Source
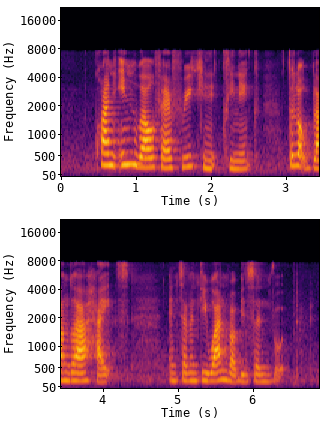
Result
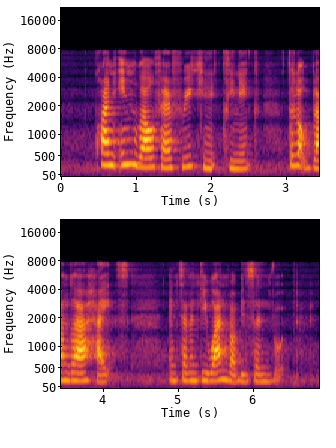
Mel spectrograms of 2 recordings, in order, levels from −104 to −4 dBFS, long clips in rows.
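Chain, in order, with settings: comb 1.1 ms, depth 70%

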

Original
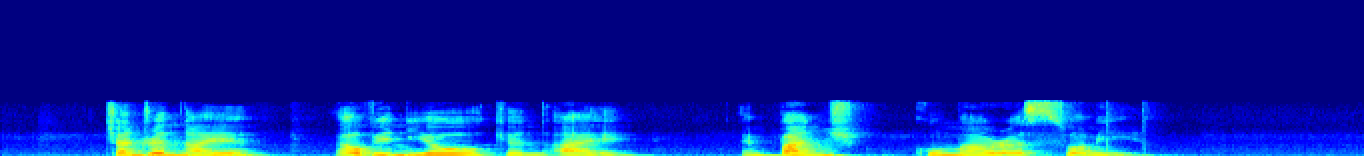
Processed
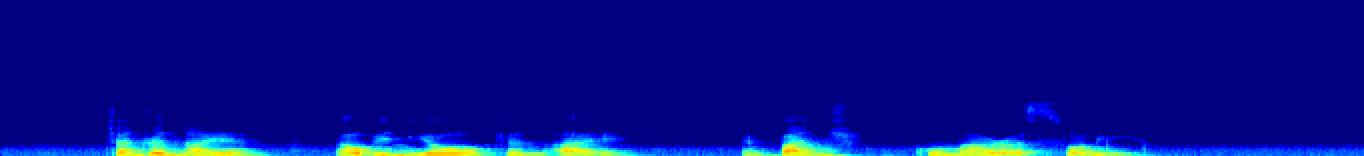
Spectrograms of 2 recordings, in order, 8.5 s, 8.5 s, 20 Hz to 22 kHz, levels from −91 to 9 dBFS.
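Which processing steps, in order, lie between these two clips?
Chebyshev band-pass 300–1000 Hz, order 2

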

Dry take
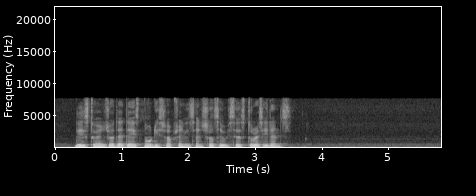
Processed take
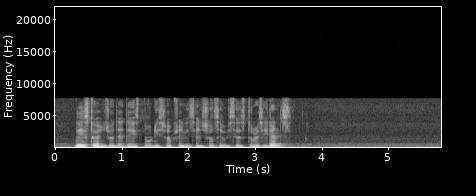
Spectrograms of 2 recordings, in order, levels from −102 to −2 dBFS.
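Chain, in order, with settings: 0.65–3.21 s: FFT filter 160 Hz 0 dB, 230 Hz -25 dB, 2.9 kHz -4 dB; trim +7 dB

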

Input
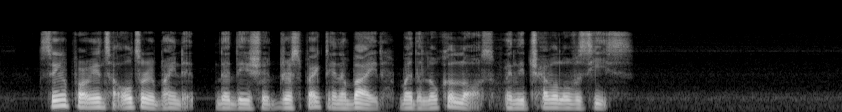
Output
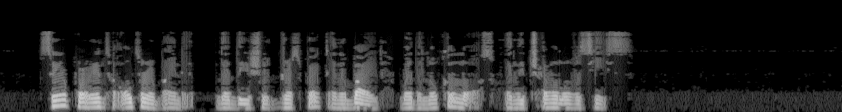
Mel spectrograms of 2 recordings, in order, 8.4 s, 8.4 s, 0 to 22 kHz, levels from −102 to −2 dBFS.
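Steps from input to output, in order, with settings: coarse spectral quantiser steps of 30 dB; low-pass that closes with the level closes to 2.2 kHz, closed at -24 dBFS; trim -1 dB

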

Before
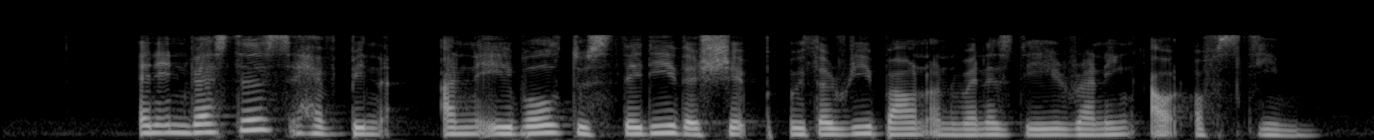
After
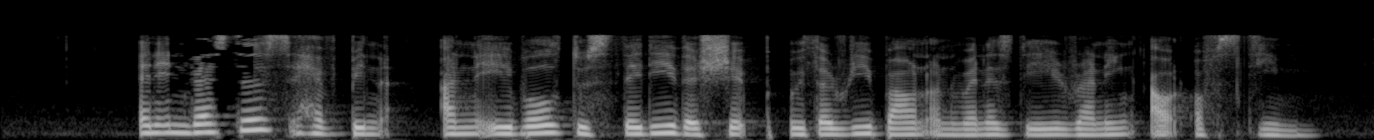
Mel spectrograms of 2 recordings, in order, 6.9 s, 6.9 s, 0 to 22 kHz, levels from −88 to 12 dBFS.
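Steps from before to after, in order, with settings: 0.84–1.27 s: loudest bins only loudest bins 64; trim +6.5 dB

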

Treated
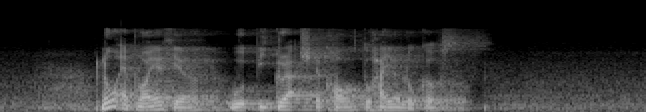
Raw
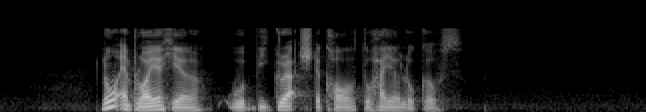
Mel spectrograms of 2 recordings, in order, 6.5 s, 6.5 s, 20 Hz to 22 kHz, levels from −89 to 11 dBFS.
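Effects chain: level-controlled noise filter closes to 1.7 kHz, open at -16.5 dBFS; gated-style reverb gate 370 ms falling, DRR 6 dB; three bands compressed up and down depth 100%; trim -1.5 dB

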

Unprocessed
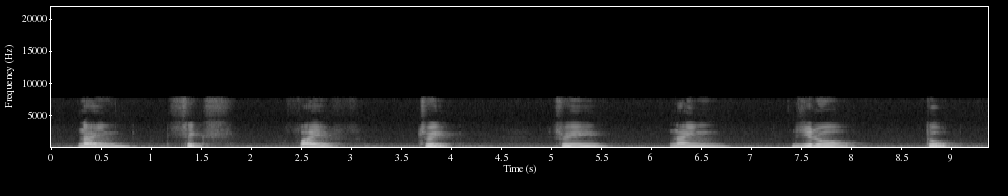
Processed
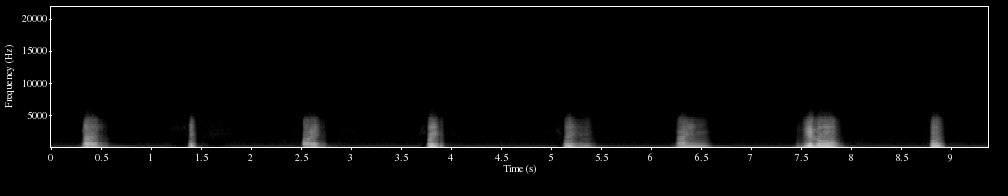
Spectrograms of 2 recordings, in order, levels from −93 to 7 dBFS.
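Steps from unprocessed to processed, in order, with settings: jump at every zero crossing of -25 dBFS; Chebyshev low-pass 4.3 kHz, order 6; bass shelf 140 Hz +10.5 dB; gate -16 dBFS, range -52 dB

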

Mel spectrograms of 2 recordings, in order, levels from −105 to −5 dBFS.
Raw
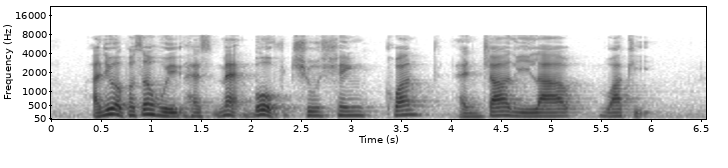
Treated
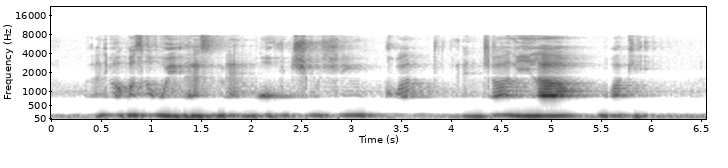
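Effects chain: slow attack 358 ms; static phaser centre 740 Hz, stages 4; on a send: feedback delay 77 ms, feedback 46%, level -13 dB; on the sum: FFT band-reject 140–810 Hz; trim +3.5 dB

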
